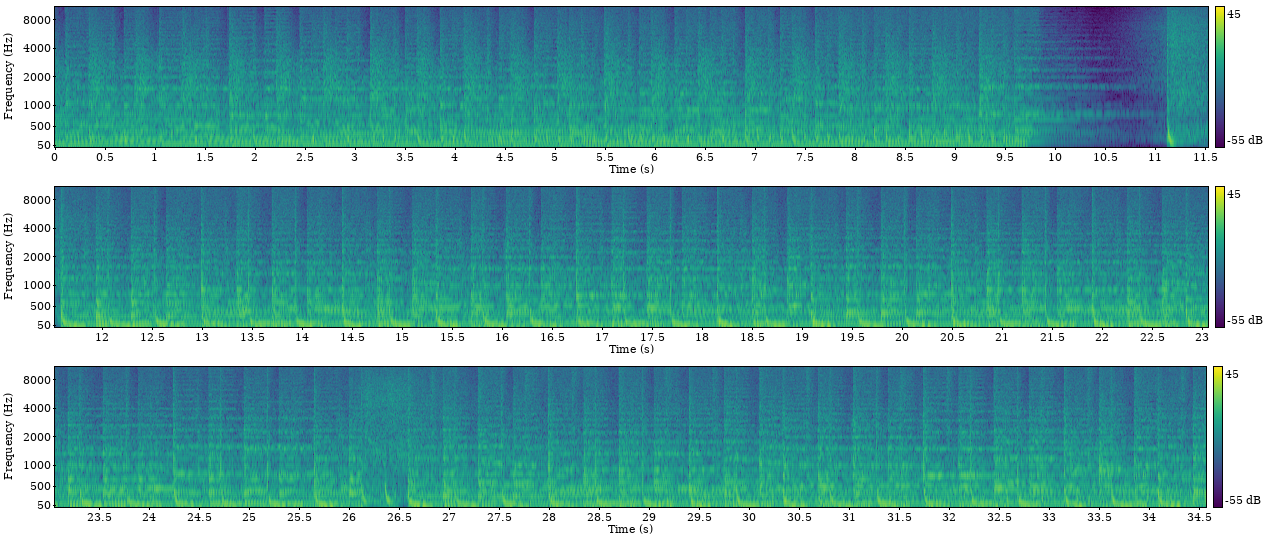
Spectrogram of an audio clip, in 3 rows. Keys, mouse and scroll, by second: 1.0 s, 2.9 r, 5.5 scroll up 2, 5.9-10.1 middle drag, 11.7 alt+e, 14.6 scroll down 1, 14.8-17.8 middle drag, 21.4 scroll down 1, 21.6 middle click, 22.3 ctrl+z, 22.8-23.9 middle drag, 23.9 alt+e, 27.3-28.7 middle drag, 28.7-29.1 scroll up 3, 29.1-30.4 middle drag, 30.4 ctrl+z, 31.0-32.6 middle drag, 32.6 ctrl+z, 33.0 ctrl+z, 33.9 scroll down 2, 34.2 middle click.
